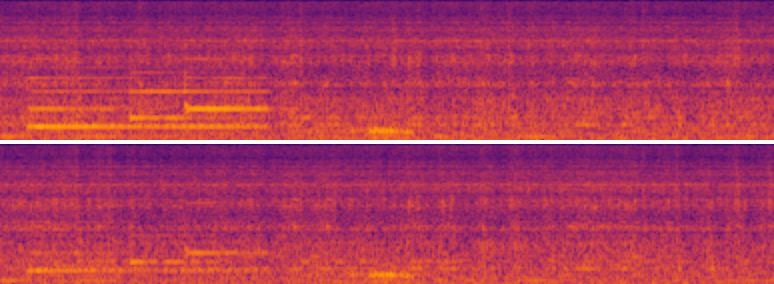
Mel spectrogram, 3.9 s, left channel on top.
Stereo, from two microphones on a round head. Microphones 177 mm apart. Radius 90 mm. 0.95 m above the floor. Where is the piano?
55° left (ahead or behind), 1.3 m.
